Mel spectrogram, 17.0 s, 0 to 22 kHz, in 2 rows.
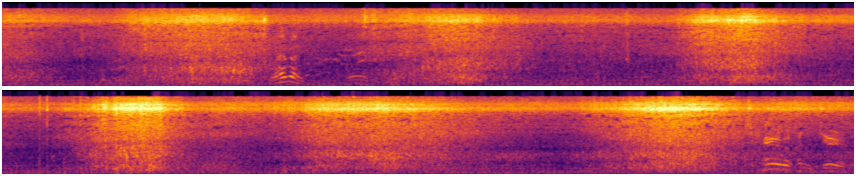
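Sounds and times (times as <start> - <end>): small waves breaking on shore: 0.0 - 17.0.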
